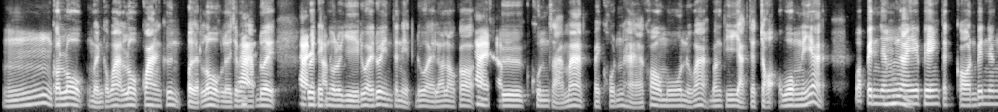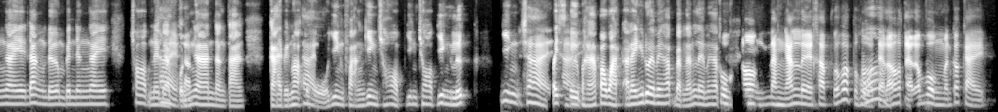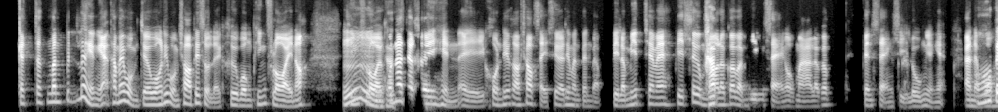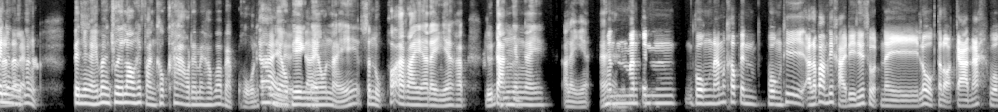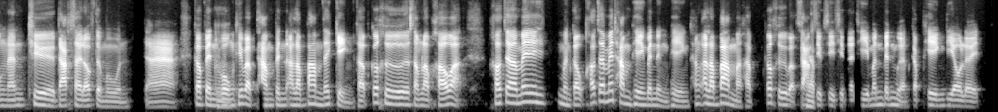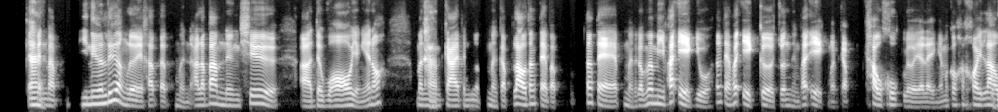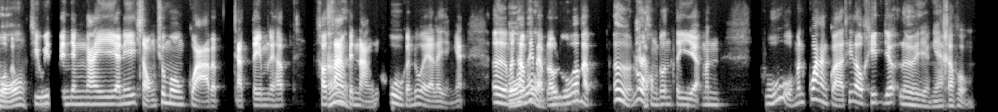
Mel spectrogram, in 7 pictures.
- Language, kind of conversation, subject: Thai, podcast, เพลงที่คุณชอบเปลี่ยนไปอย่างไรบ้าง?
- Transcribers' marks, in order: other background noise; "อย่างงั้น" said as "ดั่งงั้น"; tapping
